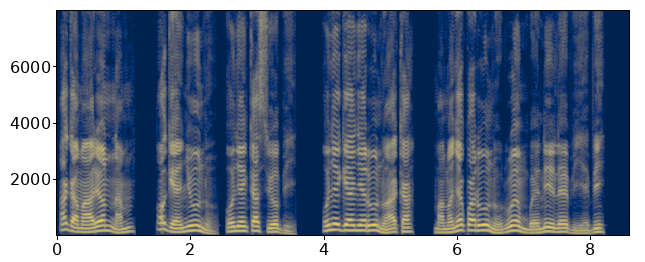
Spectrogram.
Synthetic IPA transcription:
a˦ɡa˨m˨a˨ɾjɔ˦n̩˦na̰˨m̩˦ | ɔ˦ɡe˨e˨ɲ˦u˦nṵ˨o˦ɲe˦ŋ̩˦ka˦si˨o˦bḭ˨ | o˦ɲe˦ɡe˦e˦ɲe˦ɾu˦nṵ˨a˦ka˦ | ma˨nɔ˨ɲe˦kʷa˦ɾu˦nṵ˨ɾu˦e˦ŋ͡m̩˨ɡ͡be˨niː˦le˦bḭ˨jḛ˨bi˦

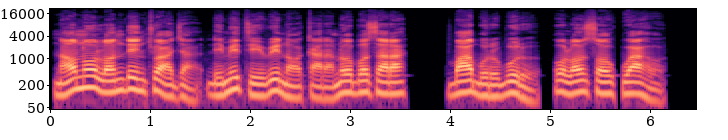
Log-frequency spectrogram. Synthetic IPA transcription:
na˨ɔ˦nʊ˦lɔ˨n̩˦dɪ˦n̩˦t͡ʃʊ˦a˨d͡ʒa̰˨dɪ˨mi˦ti˨ɾi˦nɔ˨ka˨ɾa˨no˦bo˦sa˦ɾa˦ | ɡ͡ba˦ɡ͡bʊ˨ɾu˨bu˦ɾṵ˨ʊ˦lɔ˨n̩˦sɔ˦o˦kʷu˦a˦ɦʊ̰˨

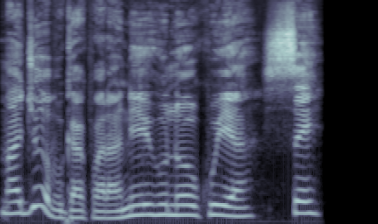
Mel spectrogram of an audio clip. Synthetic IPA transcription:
ma˨d͡ʒo˦˨bu˨ɡa˨kʷa˨ɾa˨ni˦ɦu˦no˦kʷu˦ja˦sɪ˦

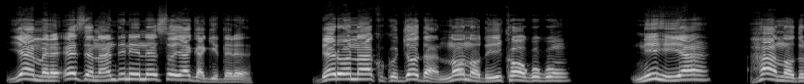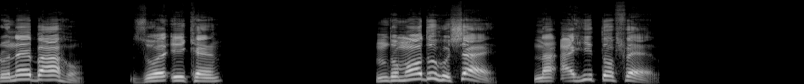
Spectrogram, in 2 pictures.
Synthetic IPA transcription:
ja˦e˨me˨ɾe˨ʔe˦ze˨na˨n̩˦dɪ˦ni˦ne˦so˦ja˦ɡa˨ɡi˨de˨ɾḛ˨ | be˦ɾo˦na˦a˦kʊ˨kʊ˨d͡ʒo˦da˨n˨nɔ˦nɔ˨dʊ˨i˦ke˦ɔ˦ɡʷʊ˦ɡʷʊ˦ | ni˦ɦi˨ja˦ | ɦa˦˨nɔ˨dʊ˨ɾʊ˨ne˦ba˦a˦ɦʊ̰˨ | zu˨e˦ʔi˦ke˦ | n̩˨dʊ˨m̩˦ɔ˦dʊ˦ɦu˨ʃa˦˨ɪ̰˨ | na˨ʔa˨ɦi˦to˦fḛ˦˨l

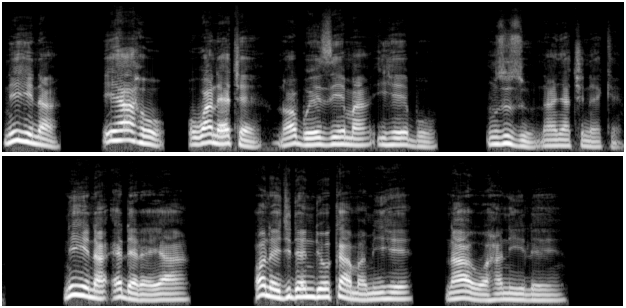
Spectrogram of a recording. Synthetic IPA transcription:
ni˦ɦi˨na˨ | ɪ˦ɦa˦ɦʊ˨ | ʊ˨wa˦ne˦t͡ʃe˨nɔ˦bʊ˨e˦zi˦ɪ˦ma˦i˦ɦe˦bʊ̰˨ | n̩˦zu˦zṵ˨na˦ɲa˦t͡ʃi˦ne˦kḛ˨ | ni˦ɦi˨na˨ʔe˦de˨ɾe˨ja˦ | ɔ˦ne˨d͡ʒi˦de˦n̩˦dɪ˦o˦ka˦a˨ma˨m̩˦i˦ɦe˦ | na˦ɣʊ˨ɔ˨ɦa˦niː˦le˦

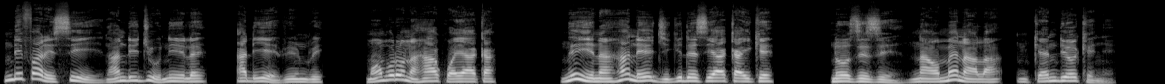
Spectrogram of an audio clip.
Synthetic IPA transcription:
n̩˦dɪ˦fa˦ɾi˨siː˦˨na˨n̩˦dɪ˦d͡ʒu˦˨niː˦le˦ | a˦dɪ˦ɣe˨ɾi˦n̩˦ɾi˦ | mɔ˨m̩˦bʊ˦ɾʊ˦na˨ɦa˦a˦kʷɔ˨ja˦ka˦ | ni˦ɦi˨na˨ɦa˦ne˨e˦d͡ʒi˨ɡi˦de˦si˦a˦ka˦i˦ke˦ | no˨zi˨zḭ˨na˨o˨me˦na˨la˨ŋ̩˨ke˦n̩˦dɪ˦o˦kḛ˨ɲḛ˨

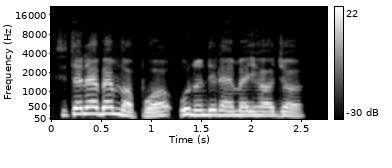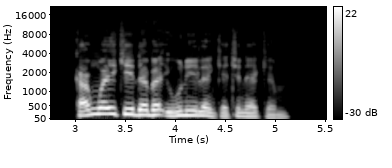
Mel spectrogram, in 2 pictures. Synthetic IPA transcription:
si˨te˦ne˦be˦m̩˦nɔ˨pʊ˨ɔ˦u˦nu˨n̩˦dɪ˦ne˨me˦i˦ɦɔ˦d͡ʒɔ˦ | ka˨ŋ̩˦ŋʷe˦i˦ki˦de˦be˦i˨wu˦niː˦le˦ŋ̩˨ke˨t͡ʃi˦ne˦kḛ˨m̩˦

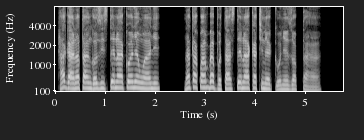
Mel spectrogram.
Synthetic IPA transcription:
ha˦ɡa˨na˦ta˦ŋ̩˦ɡɔ˨zi˦s̬i̥˦te˦na˦ko˦ɲe˦ŋʷa˨˦˨ɲɪ˦ | na˦ta˦kʷa˦m̩˦ɡ͡be˦p̬ʊ˨ta˦si̥˦te˦na˦ka˦t͡ʃi˦ne˦ke˨o˦ɲe˦n̩˦zɔ˦pʊ̥˨ta˦ɦa˦

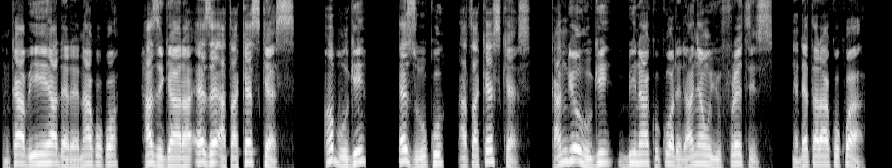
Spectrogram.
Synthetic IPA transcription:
ŋ̩˨ka˦a˨bi˦ɦe˦ɦa˦de˨ɾe˨na˦kʷʊ˦kʷɔ˦ | ha˦zɪ˨ɡa˨ɾa˨ʔe˦ze˦a˨ta˨ke˦ske˨s | ɔ˦bʊ˨ɡɪ˦ | e˦zu˨u˦kʷu˦ | a˨ta˨ke˦ske˨s | ka˨n̩˦dɪ˦o˦ɦu˨ɡɪ˦bi˦na˦kʊ˨kʊ˦ɔ˨dɪ˨da˨a˦ɲa˦ŋʷʊ˨ju˨fɾe˦ti˨s | ne˨de˦ta˦ɾa˦kʷʊ˦kʷa˦a̰˨

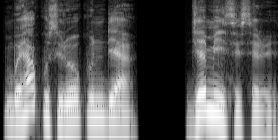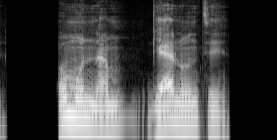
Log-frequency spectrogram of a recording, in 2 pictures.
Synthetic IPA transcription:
m̩˨ɡ͡be˨ɦa˦kʷu˨si˨ɾo˦kʷu˦n̩˦dɪ˦a̰˨ | d͡ʒe˦mi˨si˨sɪ˨ɾɪ̰˨ | ʊ˦mʊ˨n̩˦na˨m̩˦ɡe˨˦ɛ˦nʊ˨n̩˦tɪ̰˨

